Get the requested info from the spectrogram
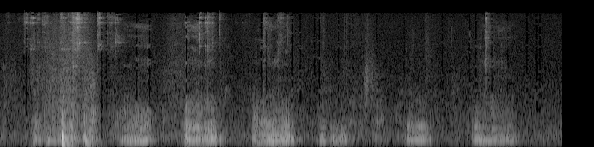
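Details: Haley, a Labrador Retriever kept as a pet, makes a series of short low whimpering and growl-like sounds indoors, about eight bursts in eight seconds, separated by brief pauses, with one sharp click near the start.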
